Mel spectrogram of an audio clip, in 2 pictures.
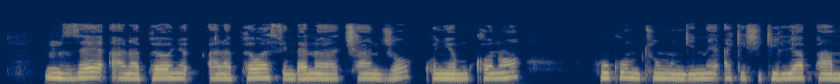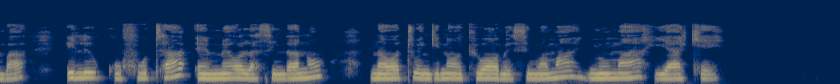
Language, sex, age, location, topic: Swahili, female, 18-24, Kisii, health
